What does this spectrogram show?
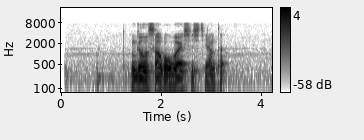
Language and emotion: Russian, neutral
